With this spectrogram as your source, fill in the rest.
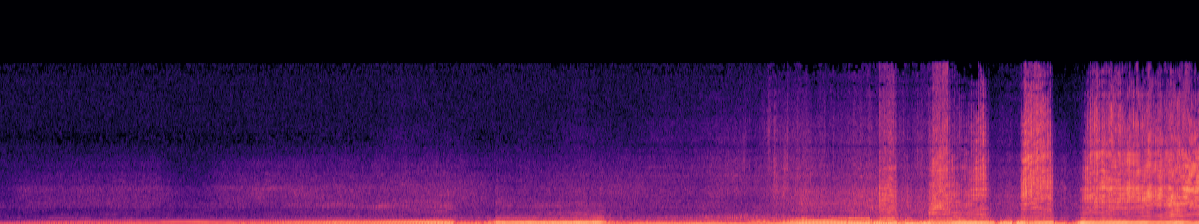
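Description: A rally car engine revs hard, growing louder as the car approaches and shifts gears.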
